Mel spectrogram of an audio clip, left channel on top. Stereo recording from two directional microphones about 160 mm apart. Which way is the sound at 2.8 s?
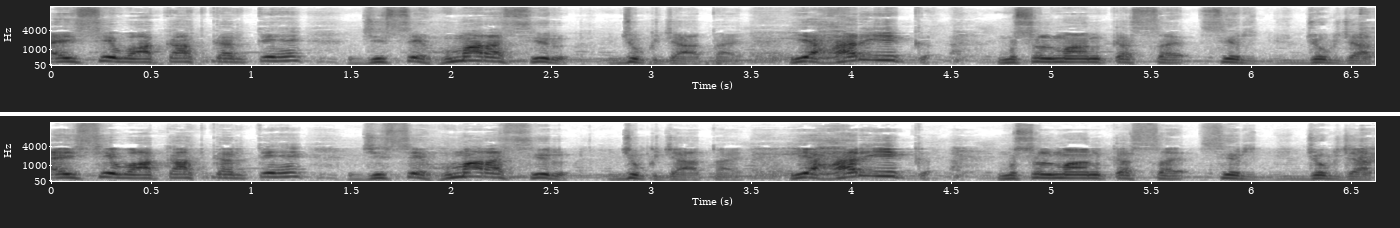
40° left (ahead or behind).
